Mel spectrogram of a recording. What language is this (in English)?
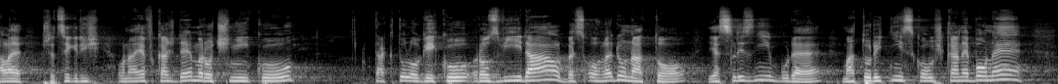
Czech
